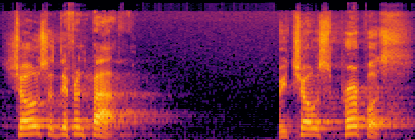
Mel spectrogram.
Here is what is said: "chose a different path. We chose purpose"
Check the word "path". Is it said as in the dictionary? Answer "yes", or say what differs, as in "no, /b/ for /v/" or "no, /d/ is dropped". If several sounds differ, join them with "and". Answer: yes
